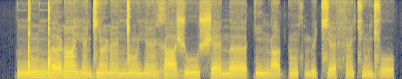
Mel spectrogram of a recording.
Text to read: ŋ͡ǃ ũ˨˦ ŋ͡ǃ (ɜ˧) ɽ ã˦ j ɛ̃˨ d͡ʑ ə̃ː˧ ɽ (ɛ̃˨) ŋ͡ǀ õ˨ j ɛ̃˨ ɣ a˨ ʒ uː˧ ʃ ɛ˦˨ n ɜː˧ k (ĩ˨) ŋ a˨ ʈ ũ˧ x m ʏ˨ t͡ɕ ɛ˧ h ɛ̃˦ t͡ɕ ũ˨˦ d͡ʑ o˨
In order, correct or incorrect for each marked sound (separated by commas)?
incorrect, correct, incorrect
